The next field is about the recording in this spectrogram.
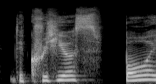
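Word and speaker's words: Kritios Boy: the narrative where John is reflecting on the Critias boy, is that how you pronounce it?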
